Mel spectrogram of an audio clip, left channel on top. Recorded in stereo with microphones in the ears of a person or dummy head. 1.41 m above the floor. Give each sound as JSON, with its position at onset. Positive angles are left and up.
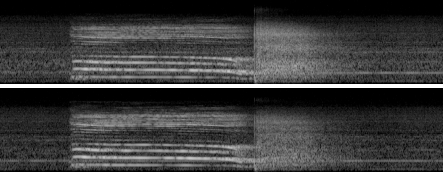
{"t": 0.7, "sound": "a shout", "side_deg": -15, "distance_m": 8.5}
{"t": 2.5, "sound": "an explosion", "side_deg": 30, "distance_m": 1.2}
